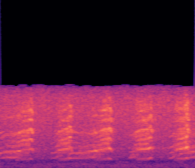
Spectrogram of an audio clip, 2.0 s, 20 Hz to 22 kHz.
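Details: Crowned lapwing yapping harsh, strident notes, about two each second in a steady series, over faint outdoor hiss, near resting hyenas on a sunset drive, 1 January 2018, Djuma Game Reserve, Sabi Sand, South Africa.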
